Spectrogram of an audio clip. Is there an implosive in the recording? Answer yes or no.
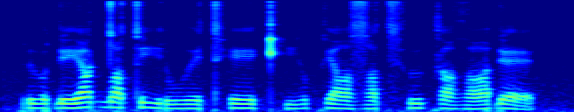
yes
